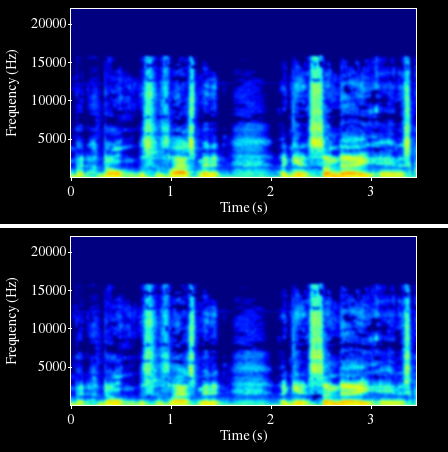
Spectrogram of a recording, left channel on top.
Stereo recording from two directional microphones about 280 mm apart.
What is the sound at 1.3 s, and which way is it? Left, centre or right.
Speech, centre.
